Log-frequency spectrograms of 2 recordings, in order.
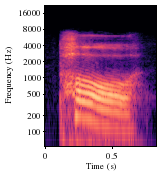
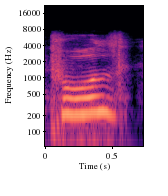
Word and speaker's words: pull: instead of food okay open the mouth for that you it's pull pull pull pull good job good job so they pulled out their tickets they pulled out their tickets okay instead of pooled pull oh they pulled out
